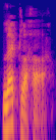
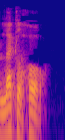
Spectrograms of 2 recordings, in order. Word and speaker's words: Lech Lecha: The phrase is Lech Lecha or Lech Leho. It's spelled L-E-C-H and then L-E-C-H-A, Lech Lecha, Lech Leho.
